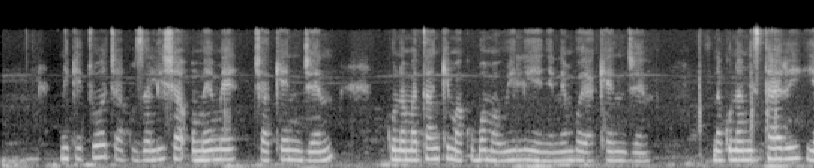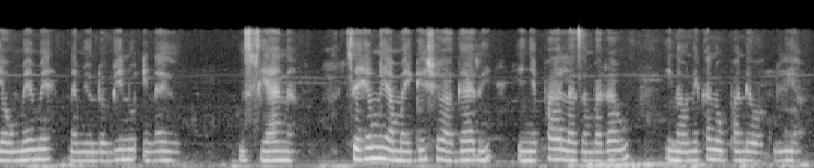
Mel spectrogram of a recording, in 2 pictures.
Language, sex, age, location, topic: Swahili, female, 18-24, Nairobi, government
